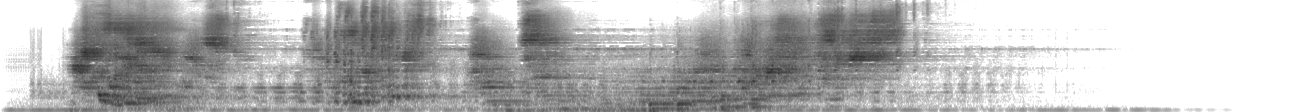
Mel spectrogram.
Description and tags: Creative Sounddesigns and Soundscapes made of my own Samples.
Sounds were manipulated and combined in very different ways.
Enjoy :)
Alien, Artificial, Creepy, Lifeform, Scary, Sci-Fi, Sound-Effect, Space, Spaceship, Transmission, Voice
